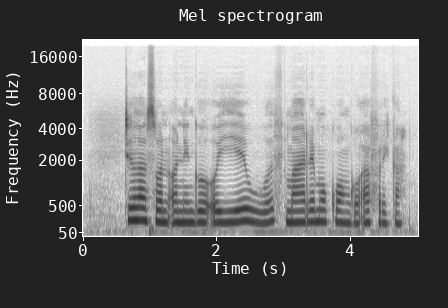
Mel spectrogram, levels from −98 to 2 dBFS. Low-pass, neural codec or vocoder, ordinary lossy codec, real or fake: 19.8 kHz; autoencoder, 48 kHz, 128 numbers a frame, DAC-VAE, trained on Japanese speech; none; fake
